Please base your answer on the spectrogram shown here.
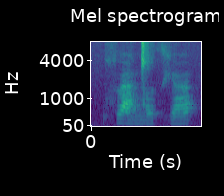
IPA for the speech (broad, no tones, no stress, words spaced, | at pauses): sʷaŋ͡ǀoθʒɐ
